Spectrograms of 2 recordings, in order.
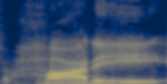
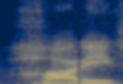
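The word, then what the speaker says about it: haughty: is good word ah I can't I can't pronounce it prop no no no you did that you are absolutely right it's hottie and I should actually uh well come on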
